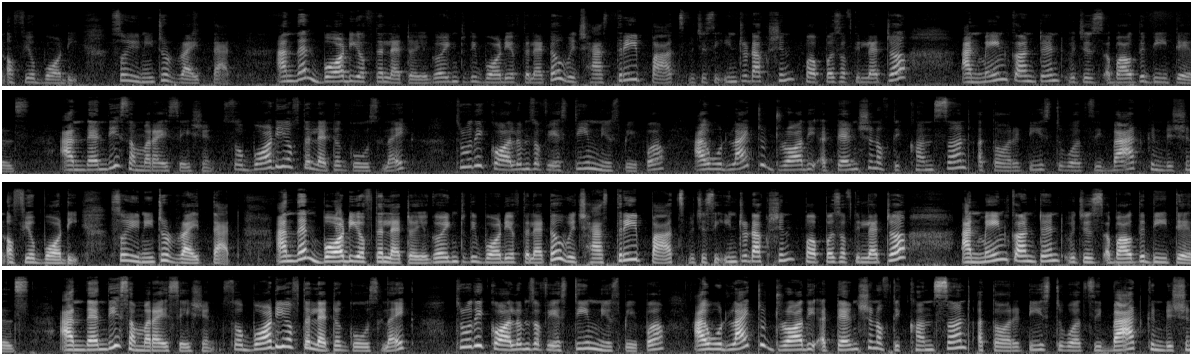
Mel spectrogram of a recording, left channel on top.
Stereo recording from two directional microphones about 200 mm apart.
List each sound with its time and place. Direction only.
0.0 s a woman's voice: 35° right (ahead or behind)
